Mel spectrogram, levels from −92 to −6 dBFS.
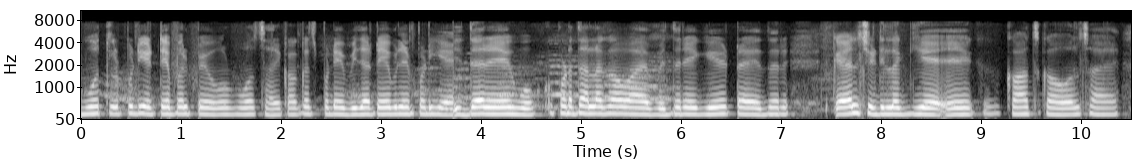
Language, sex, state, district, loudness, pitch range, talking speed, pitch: Hindi, male, Rajasthan, Churu, -15 LUFS, 190-200 Hz, 180 wpm, 195 Hz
